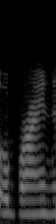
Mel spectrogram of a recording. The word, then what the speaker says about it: O'Brien: Rachel is spelled R-A-C-H-A-E-L. O'Brien is O-B-R-I-E-N. And on Instagram and Twitter, I am Rachel N. O'Brien, R-A-C-H-A-E-L-N-O-B-R-I-E-N.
